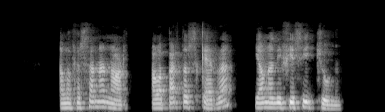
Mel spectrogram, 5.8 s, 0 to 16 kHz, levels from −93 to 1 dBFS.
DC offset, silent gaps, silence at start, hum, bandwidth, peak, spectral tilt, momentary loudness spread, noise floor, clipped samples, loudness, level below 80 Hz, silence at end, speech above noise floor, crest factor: under 0.1%; 1.97-2.26 s, 3.56-3.81 s; 0.9 s; none; 6.8 kHz; -2 dBFS; -7.5 dB/octave; 9 LU; under -90 dBFS; under 0.1%; -19 LUFS; -64 dBFS; 0.7 s; over 72 dB; 18 dB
